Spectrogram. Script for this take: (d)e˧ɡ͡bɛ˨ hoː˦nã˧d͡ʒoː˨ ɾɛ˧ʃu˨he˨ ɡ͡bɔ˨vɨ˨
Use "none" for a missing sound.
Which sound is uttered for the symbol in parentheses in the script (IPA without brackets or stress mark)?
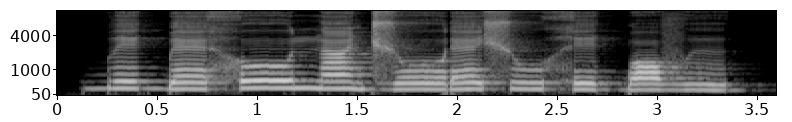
b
